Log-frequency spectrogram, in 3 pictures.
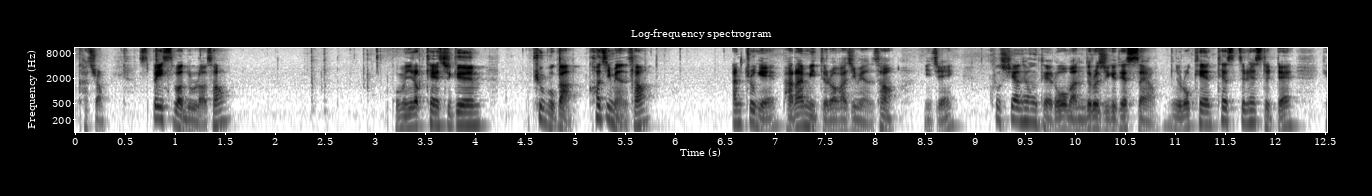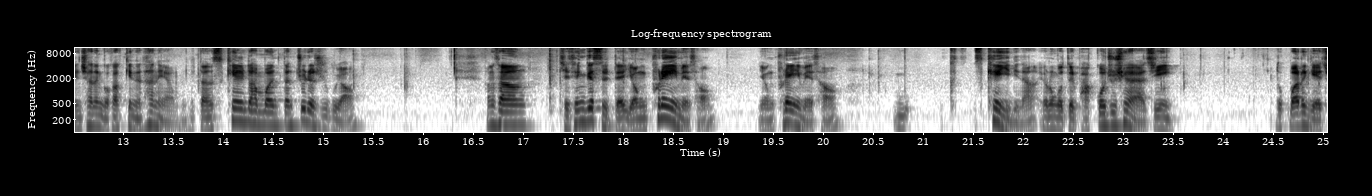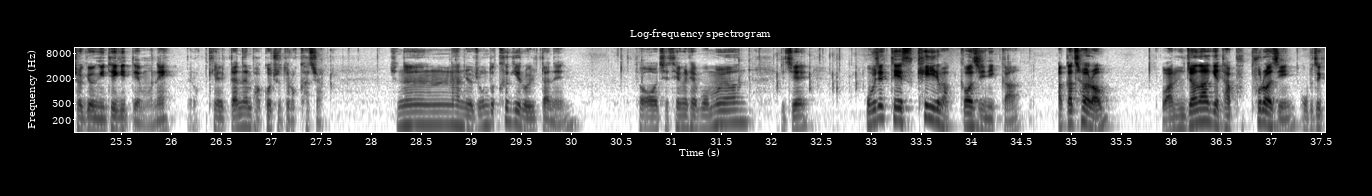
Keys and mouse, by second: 0.7 space, 2.3 space, 3.0 alt+middle click, 5.5 space, 6.0 middle click, 7.4 middle click, 11.2-13.3 middle drag, 13.9 s, 15.3 alt+middle click, 17.2 space, 17.9 space, 18.8 click, 20.4 s, 22.6 shift+middle click, 22.8 ctrl+middle click, 22.9 ctrl+drag, 23.1 shift+click, 23.3 ctrl+click, 23.7 click, 24.7 g, 25.7 s, 26.4 click, 27.4 g, 28.0 click, 28.7 s, 29.3 click, 30.6 space, 31.6 space, 31.8 click, 32.0 ctrl+click, 32.4 shift+click, 32.6 ctrl+click, 34.1 click.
